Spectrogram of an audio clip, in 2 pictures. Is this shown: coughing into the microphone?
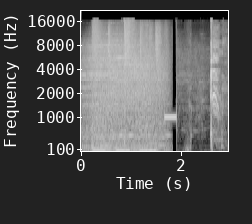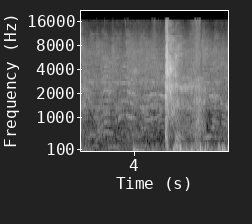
yes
